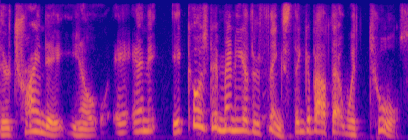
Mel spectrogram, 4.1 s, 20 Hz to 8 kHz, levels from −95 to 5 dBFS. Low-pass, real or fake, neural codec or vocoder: 7.2 kHz; real; none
